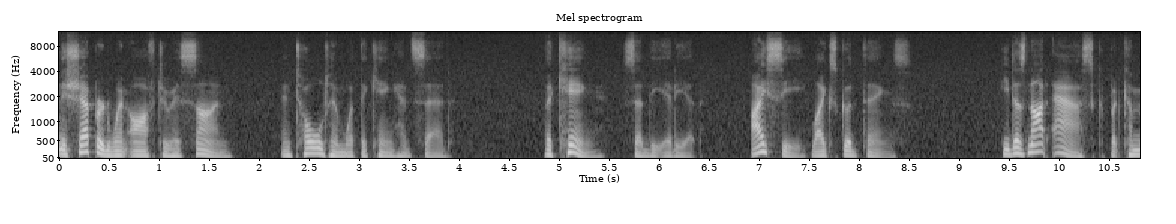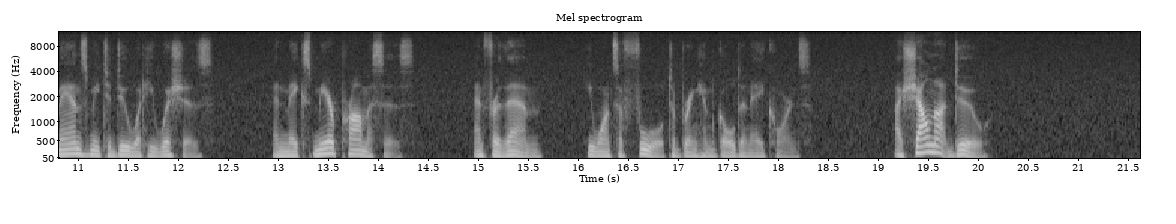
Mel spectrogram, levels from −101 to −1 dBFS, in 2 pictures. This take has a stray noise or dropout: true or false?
false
